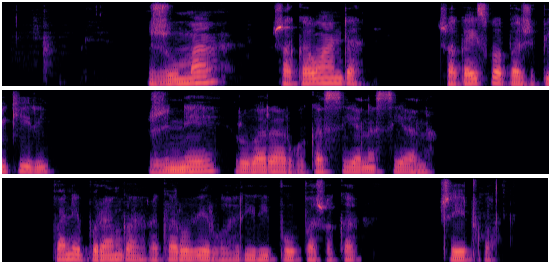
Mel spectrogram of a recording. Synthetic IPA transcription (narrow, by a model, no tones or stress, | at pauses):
ʐuma | ʐ̥akawanda | ʐ̥akaiswapaʐipikiri | ʐine̞ruʋaɾarwakasijanasijaːna | pane̞puɾaŋɡarakaɾo̞ʋe̞rwariripo̞paʐaka | t͡ʂe̞ːtwa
